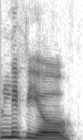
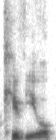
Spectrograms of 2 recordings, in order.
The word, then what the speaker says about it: Kivior: Jakob Kivior. I think I've said it right. – Well done. – Do you like it? I like the fact you're going with phonetics. Talk to me about Jakob Livior. – Kivior.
